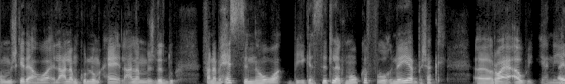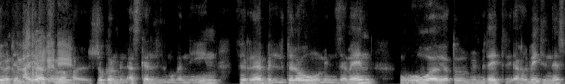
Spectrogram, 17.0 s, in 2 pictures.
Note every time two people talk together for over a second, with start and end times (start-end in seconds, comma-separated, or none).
8.4-9.7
